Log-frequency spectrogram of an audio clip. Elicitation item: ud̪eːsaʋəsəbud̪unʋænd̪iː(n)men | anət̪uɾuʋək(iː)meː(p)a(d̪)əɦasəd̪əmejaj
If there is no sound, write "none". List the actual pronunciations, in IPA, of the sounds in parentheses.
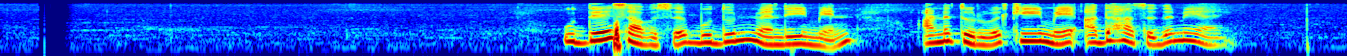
none, iː, ʔ, d̪

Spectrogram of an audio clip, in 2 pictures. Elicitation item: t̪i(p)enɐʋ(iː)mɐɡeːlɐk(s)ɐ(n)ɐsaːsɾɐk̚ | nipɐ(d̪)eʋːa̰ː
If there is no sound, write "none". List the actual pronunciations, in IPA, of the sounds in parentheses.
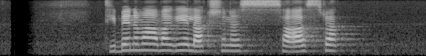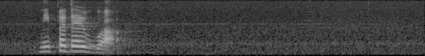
b, aː, ʂ, n, d̪

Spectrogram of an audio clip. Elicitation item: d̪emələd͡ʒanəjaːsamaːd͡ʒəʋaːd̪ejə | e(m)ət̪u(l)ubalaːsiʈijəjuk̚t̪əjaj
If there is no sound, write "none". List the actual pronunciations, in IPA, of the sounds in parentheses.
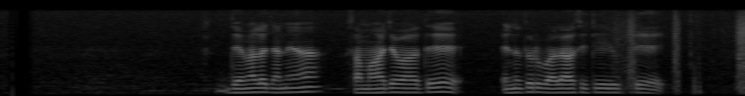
n, ɾ

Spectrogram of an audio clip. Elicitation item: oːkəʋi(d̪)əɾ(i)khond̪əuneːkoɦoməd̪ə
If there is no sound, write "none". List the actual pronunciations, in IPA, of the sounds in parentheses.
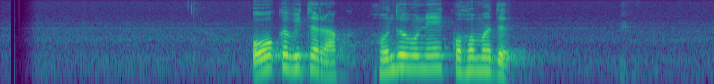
t̪, a

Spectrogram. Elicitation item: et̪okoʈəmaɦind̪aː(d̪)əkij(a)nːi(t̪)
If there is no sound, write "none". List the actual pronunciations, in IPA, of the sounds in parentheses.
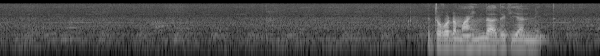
d̪, a, t̪

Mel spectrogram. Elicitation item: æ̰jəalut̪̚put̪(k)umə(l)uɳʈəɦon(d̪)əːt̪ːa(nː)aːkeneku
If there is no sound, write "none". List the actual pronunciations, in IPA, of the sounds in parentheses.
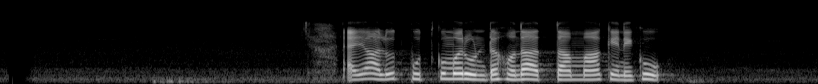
k, ɾ, d̪, mː

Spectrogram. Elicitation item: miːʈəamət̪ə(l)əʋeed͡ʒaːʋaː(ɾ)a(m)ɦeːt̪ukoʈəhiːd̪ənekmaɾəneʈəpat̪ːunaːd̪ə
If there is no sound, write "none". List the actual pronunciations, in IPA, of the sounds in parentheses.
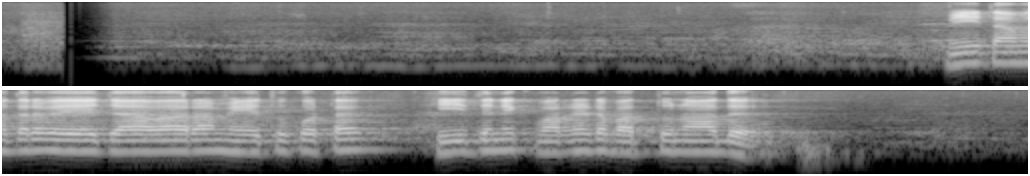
ɾ, ɾ, m

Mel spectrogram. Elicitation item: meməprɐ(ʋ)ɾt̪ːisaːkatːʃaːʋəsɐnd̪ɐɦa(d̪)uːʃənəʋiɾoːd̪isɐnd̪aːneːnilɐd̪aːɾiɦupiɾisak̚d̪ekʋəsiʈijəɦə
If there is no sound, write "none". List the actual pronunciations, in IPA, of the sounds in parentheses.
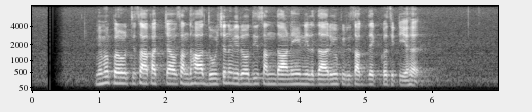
ʋ, d̪

